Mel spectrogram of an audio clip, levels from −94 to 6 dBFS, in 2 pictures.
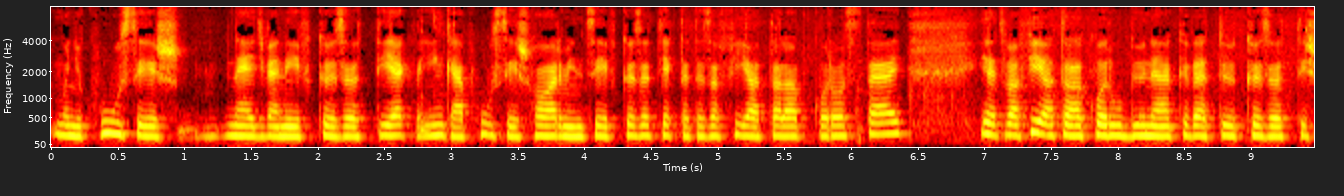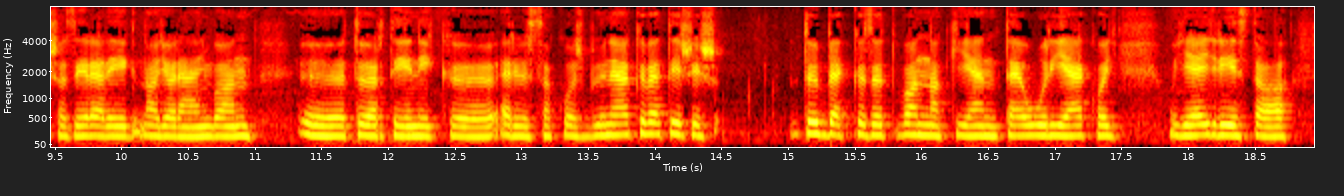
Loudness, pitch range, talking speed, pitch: -19 LUFS, 165-180 Hz, 135 wpm, 170 Hz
